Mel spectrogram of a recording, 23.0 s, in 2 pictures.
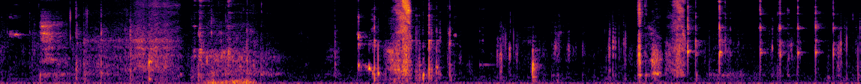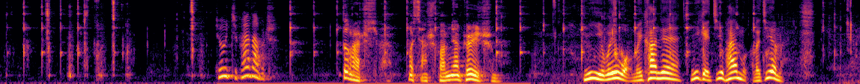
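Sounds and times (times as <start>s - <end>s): chewing: 4.4s - 14.4s, 15.4s - 22.9s
chopsticks and spoon clicking on bowls: 9.1s - 14.3s, 15.2s - 22.9s.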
